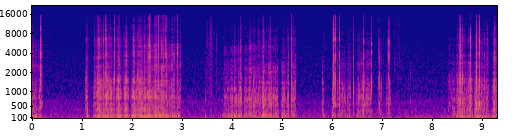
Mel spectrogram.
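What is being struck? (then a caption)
Sandpaper sheet scraped with a wooden stick. A thin wooden stick drags and scratches across a coarse brown sandpaper sheet, flat and solid, close to the microphone. Harsh, gritty rasping comes in loud bursts separated by quieter scraping, with sharp, bright clicks as the stick catches on the grit. The sound is dry, with almost no ring after each scrape.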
